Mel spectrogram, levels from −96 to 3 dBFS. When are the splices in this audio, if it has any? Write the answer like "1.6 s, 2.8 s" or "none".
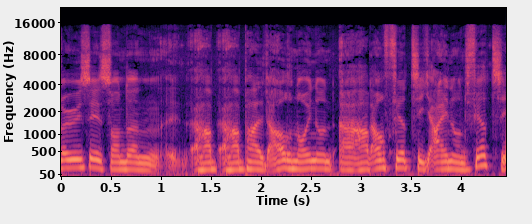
1.6 s, 3.1 s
